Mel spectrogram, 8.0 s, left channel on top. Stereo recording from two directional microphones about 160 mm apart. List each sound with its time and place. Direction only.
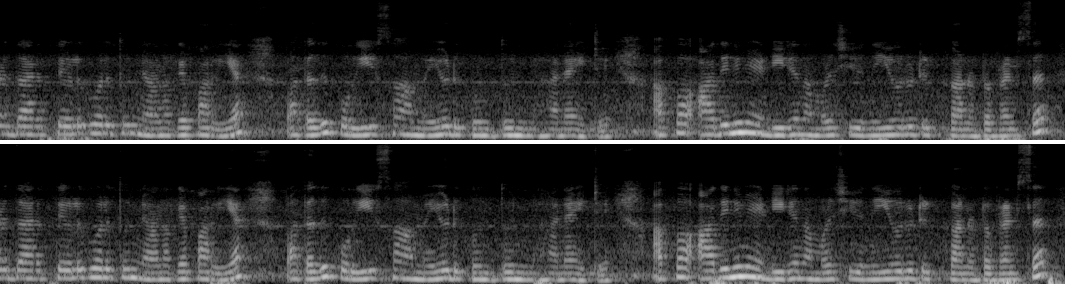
0.1 s a woman's voice: 35° right (ahead or behind)
4.9 s a woman's voice: 35° right (ahead or behind)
